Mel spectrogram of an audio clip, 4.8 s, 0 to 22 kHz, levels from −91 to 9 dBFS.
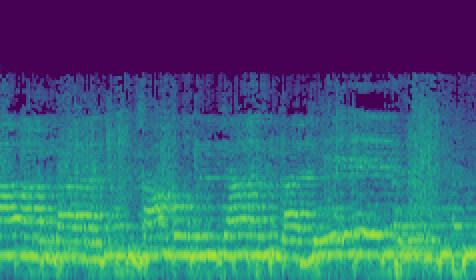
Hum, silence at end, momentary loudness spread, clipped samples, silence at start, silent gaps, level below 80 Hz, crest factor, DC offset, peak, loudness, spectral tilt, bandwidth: none; 0 s; 1 LU; under 0.1%; 0 s; none; -32 dBFS; 10 dB; under 0.1%; 0 dBFS; -10 LUFS; -8 dB/octave; 7.8 kHz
